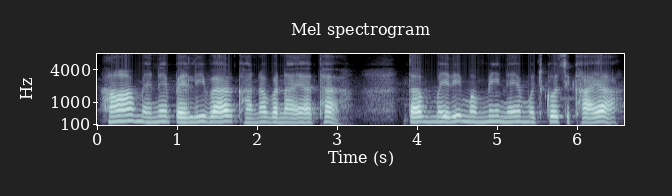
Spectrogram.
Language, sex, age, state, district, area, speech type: Hindi, female, 60+, Madhya Pradesh, Gwalior, rural, spontaneous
